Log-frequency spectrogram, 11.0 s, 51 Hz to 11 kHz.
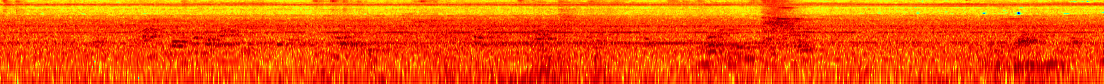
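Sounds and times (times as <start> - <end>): faint steady tones: 0.4 - 11.0.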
